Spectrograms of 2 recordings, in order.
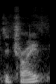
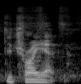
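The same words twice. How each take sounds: First: The word is said with two syllables. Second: The word is said with three syllables.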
